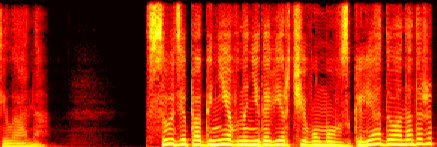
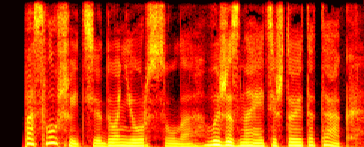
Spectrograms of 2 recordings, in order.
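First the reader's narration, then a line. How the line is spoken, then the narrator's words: Calm. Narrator (Russian): спокойно сказал он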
